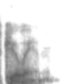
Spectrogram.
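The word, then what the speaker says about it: Cillian: oh yeah so Killian Murphy Killian okay it's Killian see has a lot of different pronunciations today it's also and a couple he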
